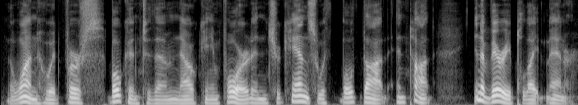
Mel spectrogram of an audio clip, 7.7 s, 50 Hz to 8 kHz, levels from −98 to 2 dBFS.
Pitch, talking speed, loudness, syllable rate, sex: 120 Hz, 185 wpm, -21 LUFS, 4.7 syllables/s, male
